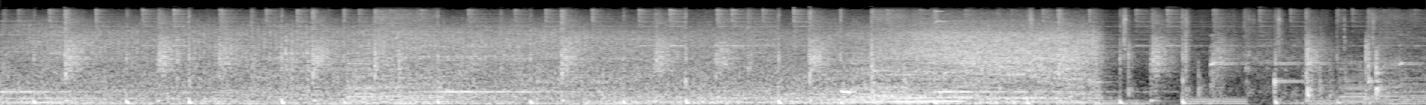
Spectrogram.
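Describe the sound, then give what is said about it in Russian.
A foreign-made car arriving on the street outside: a steady engine rumble and road noise that swells around the middle, then breaks into rougher, uneven sounds near the end. “На улице приехала иномарка.”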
